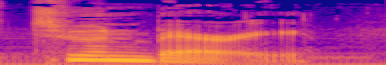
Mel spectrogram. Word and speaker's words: Thunberg: She said the correct pronunciation is Thunberry.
